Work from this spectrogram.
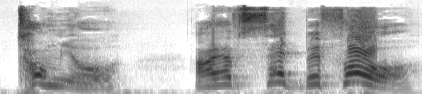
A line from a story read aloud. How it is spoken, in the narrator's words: Rinpoche yelled with great force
